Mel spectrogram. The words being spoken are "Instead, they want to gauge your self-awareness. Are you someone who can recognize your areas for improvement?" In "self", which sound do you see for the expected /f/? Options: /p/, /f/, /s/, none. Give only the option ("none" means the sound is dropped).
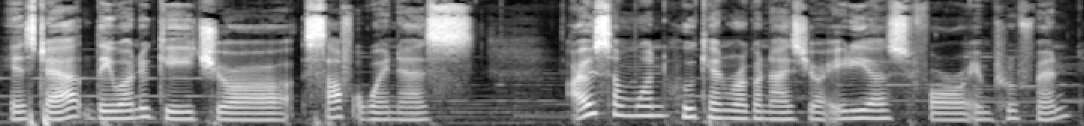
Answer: /f/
